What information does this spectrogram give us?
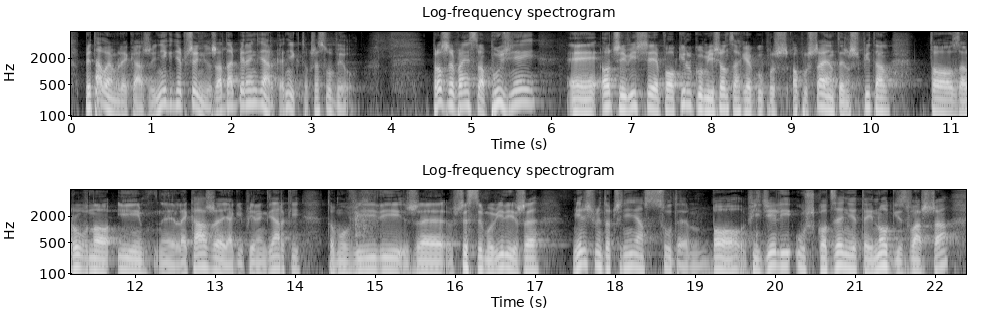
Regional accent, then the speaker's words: Wrocław, Lower Silesian Voivodeship, Poland; z Wrocławia

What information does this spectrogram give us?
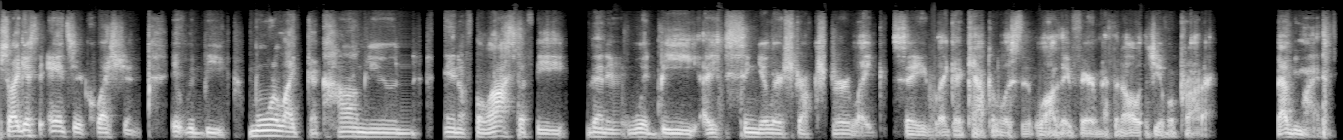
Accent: Arizona, United States; also born or lived in Iowa / California / Mississippi; now in Kansas, United States; I'm from Arizona, went to northern Iowa and from northern Iowa into California, California went to Mississippi.

